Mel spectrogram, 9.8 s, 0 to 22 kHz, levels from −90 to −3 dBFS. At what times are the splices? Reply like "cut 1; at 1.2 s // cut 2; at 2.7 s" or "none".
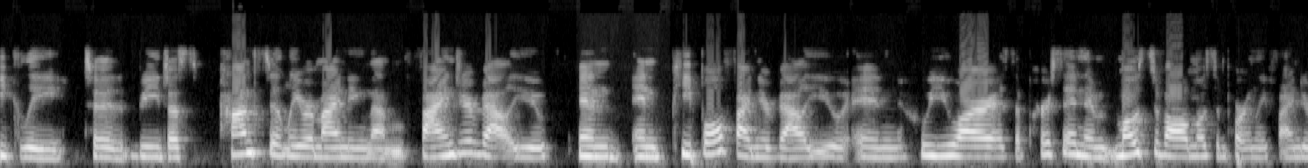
cut 1; at 4.4 s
